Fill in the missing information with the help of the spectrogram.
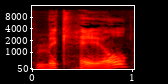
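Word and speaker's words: Michale: It's M-I-C-H-A-L-E. It looks like Michael Callahan, but it's pronounced Michael.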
